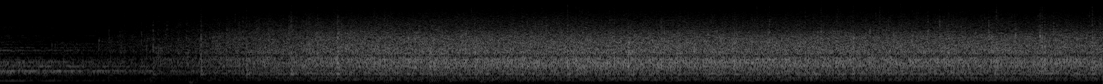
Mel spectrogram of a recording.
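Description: Audience applauding, building up over the first two seconds and then holding steady.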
